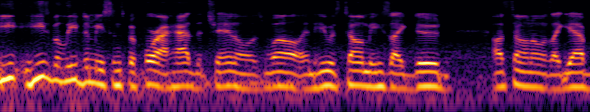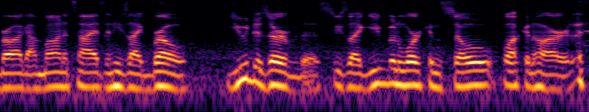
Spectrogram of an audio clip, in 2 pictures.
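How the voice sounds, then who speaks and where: A man with a plain, everyday voice speaks at a medium pitch and a fairly quick pace, with an American accent and ordinary pitch variation. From United States. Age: 20s. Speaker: streamer. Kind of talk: casual chat. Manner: casual, filler-heavy.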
